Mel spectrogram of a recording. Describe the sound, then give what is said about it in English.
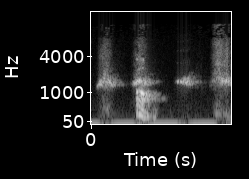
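A voice mimics AFL umpire Lee Fisher blowing his whistle during a players' brawl, with four short, shrill toots in quick succession, moderately loud, with no other talking. “Blowing this whistle.”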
